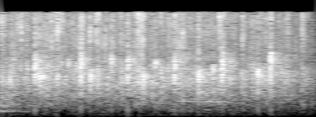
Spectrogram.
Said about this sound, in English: The only thing, I'm going to wait while you clap your hands right there.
